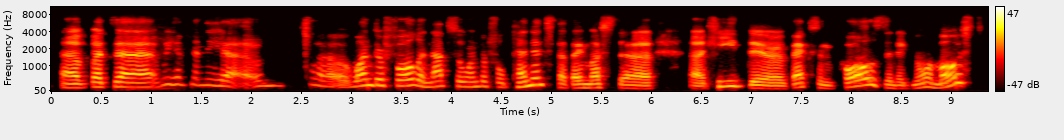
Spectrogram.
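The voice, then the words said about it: Put-on accent, drifting and poorly held. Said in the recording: “I'm now transitioning the accent. It's terrible.”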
